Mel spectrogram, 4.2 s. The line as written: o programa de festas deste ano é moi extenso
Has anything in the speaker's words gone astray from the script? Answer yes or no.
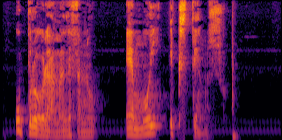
yes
